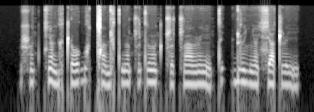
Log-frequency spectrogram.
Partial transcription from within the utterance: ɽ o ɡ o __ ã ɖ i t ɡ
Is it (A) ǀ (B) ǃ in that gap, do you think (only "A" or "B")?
A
